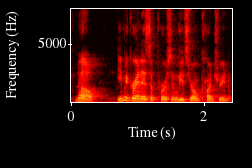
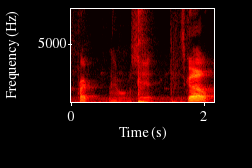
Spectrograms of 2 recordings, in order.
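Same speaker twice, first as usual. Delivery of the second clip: normal talking voice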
